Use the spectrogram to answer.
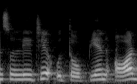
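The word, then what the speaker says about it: utopian: इसका प्रोनाउंसिएशन सुन लीजिए, उटोपियन और डाइटोपियन।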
